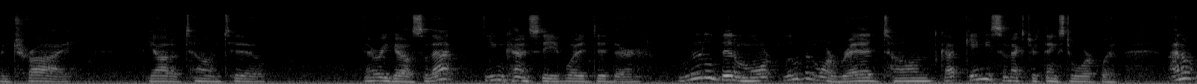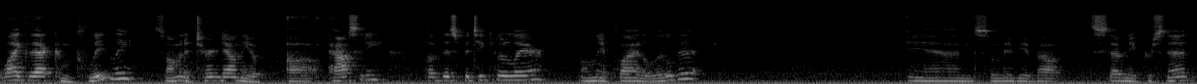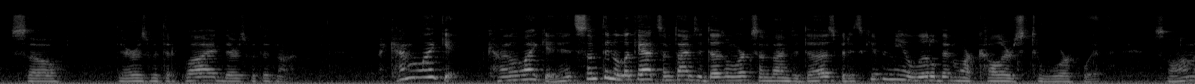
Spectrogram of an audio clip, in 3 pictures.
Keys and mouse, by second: 0.0 click, 5.5 click, 5.5 typing, 14.0 click, 18.2 typing.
